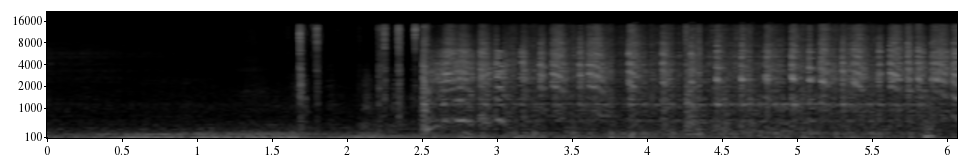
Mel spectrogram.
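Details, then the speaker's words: Merkur being cold started after new battery and fresh gas: starter churns steadily, roughly three pulses a second, engine never catches; cranks but will not start, owner suspects bad fuel pump or possibly a fuse. "serious man this thing is just not going to start I think I got a bad fuel pump it's almost guaranteed"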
